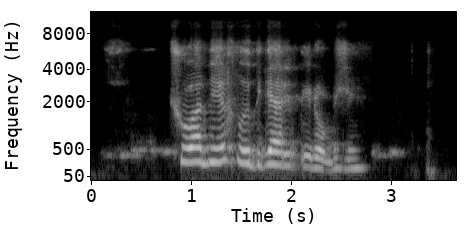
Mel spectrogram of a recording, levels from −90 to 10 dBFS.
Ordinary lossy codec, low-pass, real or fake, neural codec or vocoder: Opus, 32 kbps; 7.2 kHz; fake; codec, 16 kHz, 8 kbps, FreqCodec, smaller model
